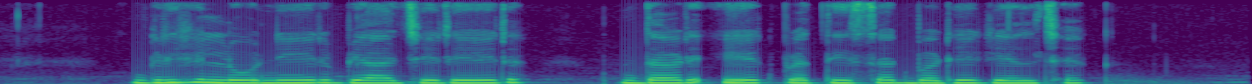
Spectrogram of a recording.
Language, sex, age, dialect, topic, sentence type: Magahi, female, 18-24, Northeastern/Surjapuri, banking, statement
